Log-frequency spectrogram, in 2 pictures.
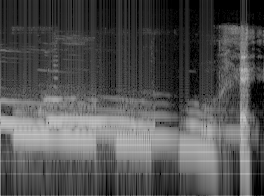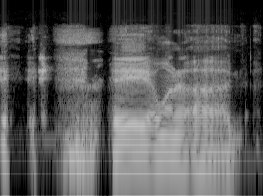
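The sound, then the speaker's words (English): A long, wavering wolf-like howl done by a human voice, falling slightly in pitch. Loud, choppy yelps and a second rising-and-falling howl follow. “This portion of the show is supported by Howling for Wolves, protecting wolves for future generations.”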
